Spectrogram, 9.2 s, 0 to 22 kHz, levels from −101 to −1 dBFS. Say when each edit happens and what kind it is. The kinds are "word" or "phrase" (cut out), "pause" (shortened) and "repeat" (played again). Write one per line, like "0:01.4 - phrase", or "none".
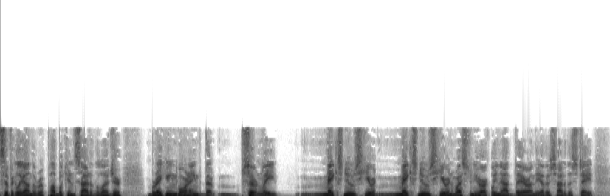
0:02.6 - phrase
0:03.0 - word
0:05.6 - repeat
0:07.4 - word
